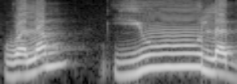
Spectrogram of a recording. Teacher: आपको इसे थोड़ा खींचना होगा क्योंकि मौन 'waw' से पहले एक 'dammah' है, जो 'Waw Maddah' है। लेकिन लोग जो करते हैं वह है 'yulad' wa lam 'yulad', जिसका अर्थ है कि वे इसे खींचते नहीं हैं, वे इस 'waw' को छोड़ देते हैं।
